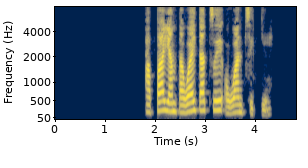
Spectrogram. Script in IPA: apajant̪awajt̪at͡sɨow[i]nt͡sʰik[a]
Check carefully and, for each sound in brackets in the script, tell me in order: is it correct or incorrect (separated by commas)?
incorrect, incorrect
